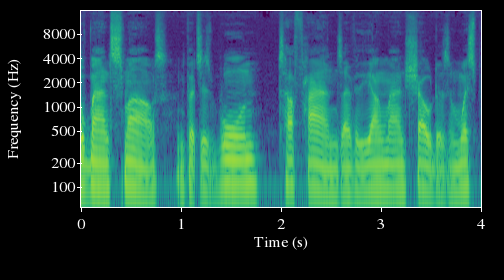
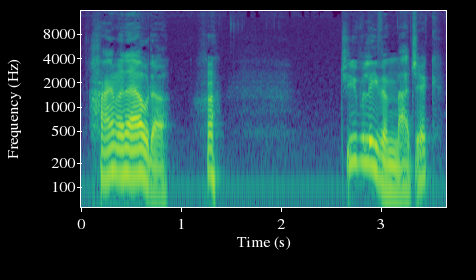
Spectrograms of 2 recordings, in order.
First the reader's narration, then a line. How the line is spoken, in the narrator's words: The old man laughing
